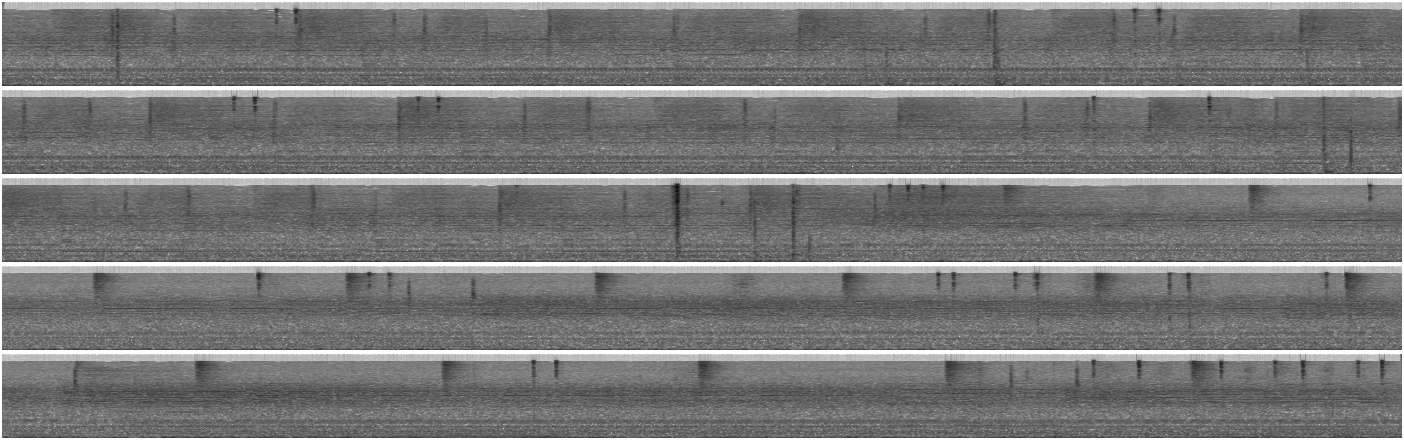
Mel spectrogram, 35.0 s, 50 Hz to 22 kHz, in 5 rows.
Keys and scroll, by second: 12.3 space, 17.8 ctrl+shift+a, 33.2 space.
